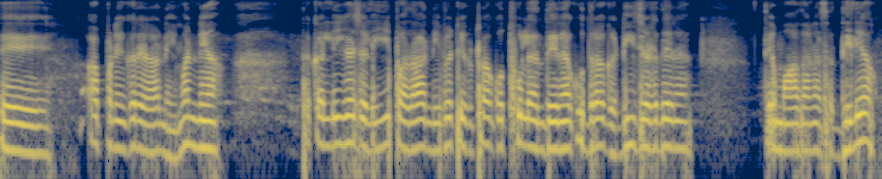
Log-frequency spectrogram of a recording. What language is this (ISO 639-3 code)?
doi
